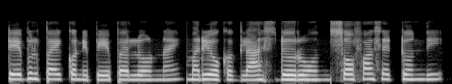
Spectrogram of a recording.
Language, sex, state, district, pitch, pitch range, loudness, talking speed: Telugu, female, Telangana, Mahabubabad, 225 Hz, 215-235 Hz, -14 LUFS, 160 wpm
